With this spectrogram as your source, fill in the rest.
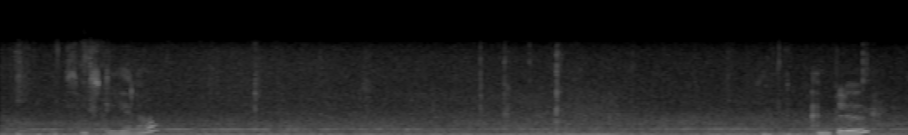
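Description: Puppies give short, high rising yelps close by.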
